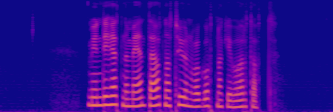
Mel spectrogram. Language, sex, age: Norwegian, female, 33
